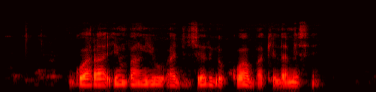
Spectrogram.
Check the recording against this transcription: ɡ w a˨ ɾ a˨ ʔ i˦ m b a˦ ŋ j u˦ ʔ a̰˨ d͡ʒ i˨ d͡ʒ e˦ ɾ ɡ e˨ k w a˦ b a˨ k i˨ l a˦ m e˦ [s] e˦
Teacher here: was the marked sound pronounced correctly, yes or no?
yes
